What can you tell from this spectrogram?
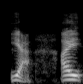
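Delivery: ordinary delivery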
